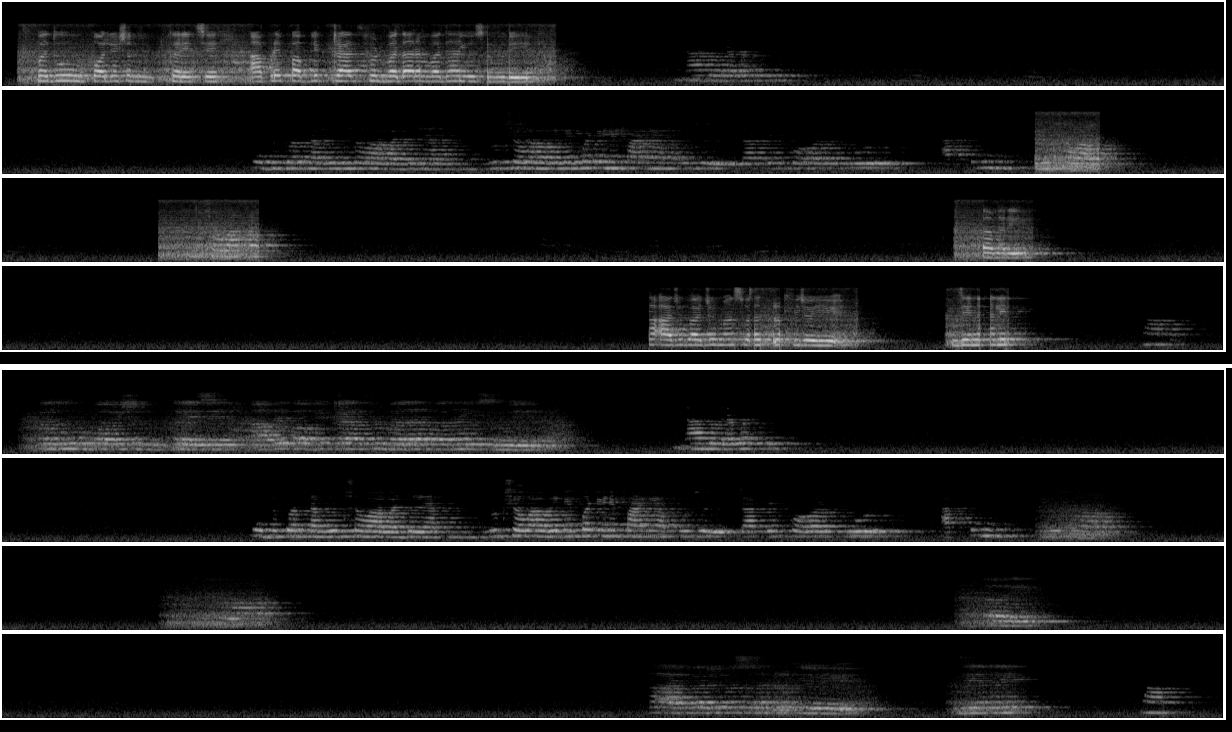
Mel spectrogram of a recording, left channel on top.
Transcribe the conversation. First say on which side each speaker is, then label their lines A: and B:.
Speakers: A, on the left; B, on the right.
A: વધુ પોલ્યુશન કરે છે આપડે પબ્લિક ટ્રાન્સપોર્ટ વધારે વધારે કરવું જોઈએ
B: ના બરાબર છે વધુ પડતા વૃક્ષ વાવવા જોઈએ વૃક્ષ વાવીને પણ એને પાણી આપવું જોઈએ તો આપણે ફળ ફૂટ આપ <unintelligible>
A: <inaudible> તમારે <inaudible> આજુબાજુમાં સ્વસ્થ રાખવી જોઈએ જેના લી
B: હા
